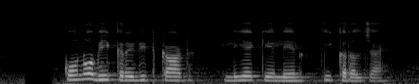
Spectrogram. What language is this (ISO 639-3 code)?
mai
